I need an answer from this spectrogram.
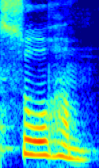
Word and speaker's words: सोहम: जैसे लोगे ना तो अपने आप उच्चारण होता है सोहम सो का और जब जैसे आप सांस बाहर छोड़ते हो ना तो हम का आपको एहसास होगा।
